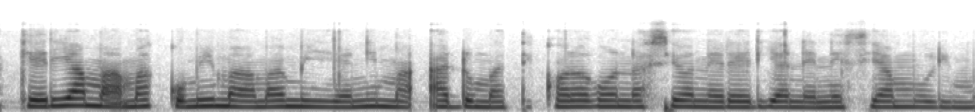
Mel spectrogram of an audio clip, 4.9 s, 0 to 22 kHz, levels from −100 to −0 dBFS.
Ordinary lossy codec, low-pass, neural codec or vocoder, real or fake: Opus, 32 kbps; 7.2 kHz; codec, 16 kHz, 6 kbps, DAC; fake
